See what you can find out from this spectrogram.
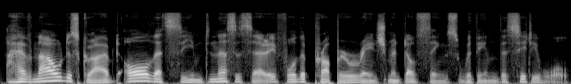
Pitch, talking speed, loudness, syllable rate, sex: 105 Hz, 190 wpm, -17 LUFS, 5.4 syllables/s, male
